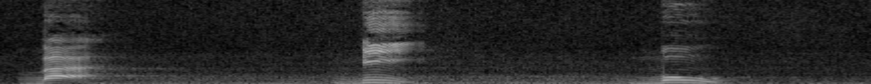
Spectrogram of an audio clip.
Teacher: Huruf Ba dikeluarkan dengan cara merapatkan kedua bibir kita.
